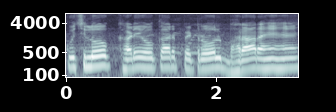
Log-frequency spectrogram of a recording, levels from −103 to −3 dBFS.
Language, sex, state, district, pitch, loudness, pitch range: Hindi, male, Madhya Pradesh, Katni, 170 Hz, -15 LUFS, 155-175 Hz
